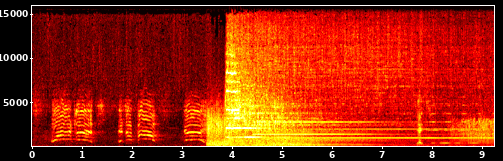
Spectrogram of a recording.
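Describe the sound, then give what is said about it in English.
A bomb explosion in a radio drama follows a man's urgent shouting. A sudden, loud, roaring blast erupts, then rumbles and slowly fades over several seconds, with lingering tonal ringing. “It's a bomb. It's a bomb. Get out of it, Yates.”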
